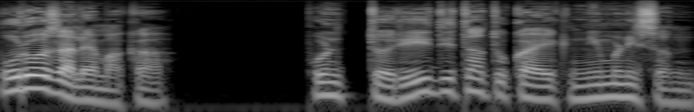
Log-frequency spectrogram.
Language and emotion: Goan Konkani, sad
